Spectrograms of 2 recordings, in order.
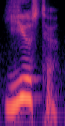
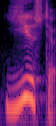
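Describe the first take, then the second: No difference in how they are said.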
